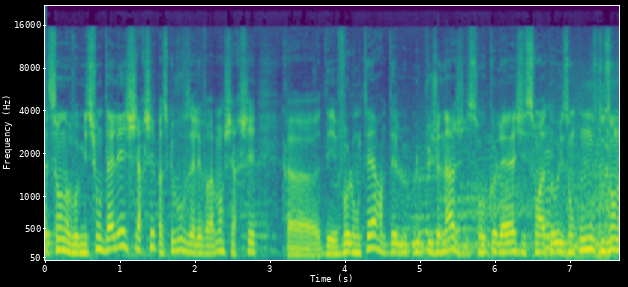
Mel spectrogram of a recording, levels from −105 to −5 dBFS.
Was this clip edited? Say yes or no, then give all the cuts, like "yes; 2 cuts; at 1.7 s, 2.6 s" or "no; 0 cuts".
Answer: no; 0 cuts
